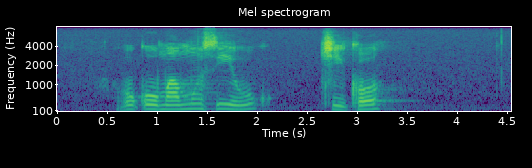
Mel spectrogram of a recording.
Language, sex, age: Venda, male, 22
